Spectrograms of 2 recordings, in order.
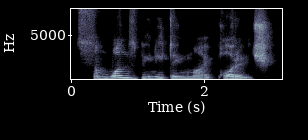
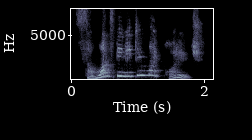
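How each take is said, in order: First: The voice is big, deep and heavy. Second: The voice is the speaker's ordinary natural voice. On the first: A large, strong character is speaking. "big, heavy voice" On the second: A middle, ordinary character is speaking. "I'll use my own voice here"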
